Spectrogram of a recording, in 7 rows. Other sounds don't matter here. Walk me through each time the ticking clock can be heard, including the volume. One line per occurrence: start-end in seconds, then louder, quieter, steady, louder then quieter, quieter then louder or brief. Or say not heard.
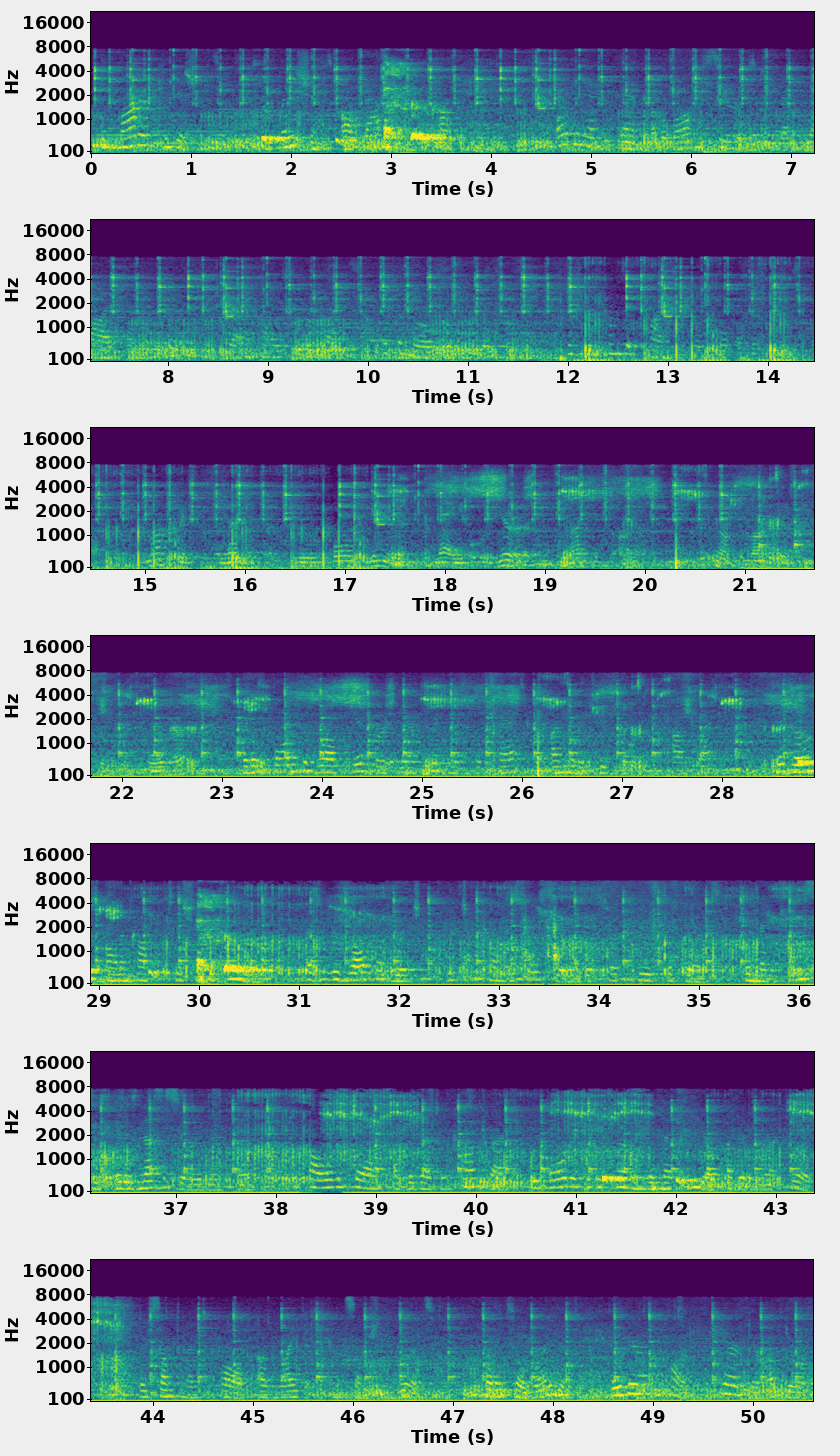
0.0-50.5 steady.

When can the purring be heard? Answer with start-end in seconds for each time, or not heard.
0.0-50.5.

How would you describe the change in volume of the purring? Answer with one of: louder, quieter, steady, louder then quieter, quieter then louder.
steady.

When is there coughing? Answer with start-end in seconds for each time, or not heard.
1.7-3.5, 28.8-30.6, 41.1-42.1.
